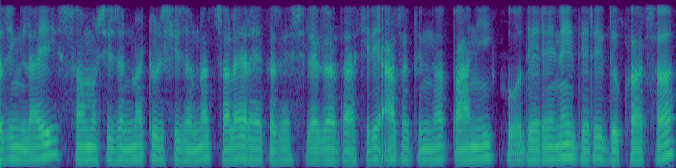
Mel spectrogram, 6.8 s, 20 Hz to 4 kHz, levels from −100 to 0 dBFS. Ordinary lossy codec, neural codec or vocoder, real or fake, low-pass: none; none; real; 3.6 kHz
